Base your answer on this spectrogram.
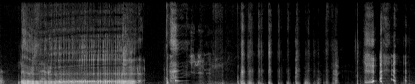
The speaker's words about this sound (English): I need a burp.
